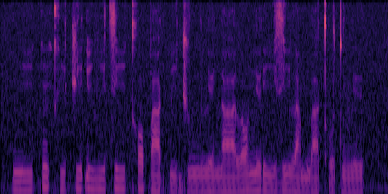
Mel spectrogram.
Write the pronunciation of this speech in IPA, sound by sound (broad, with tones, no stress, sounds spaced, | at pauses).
ŋ iː˨ k ũ˦ kʰ i˨ t͡ʃ i˦ ɗ i˦ β i˦ t͡s iː˦ kʰ ɔ˦ p a˨˦ k͡p i˨ d͡ʒ uː˨ l e˨ n aː˨ l ɔ˦ n ɪ˦ ɾ iː˨ z i˦˨ l a˨ m w a˨ kʼ o˨ t ũ˨ l ɪ˦˨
